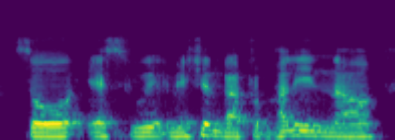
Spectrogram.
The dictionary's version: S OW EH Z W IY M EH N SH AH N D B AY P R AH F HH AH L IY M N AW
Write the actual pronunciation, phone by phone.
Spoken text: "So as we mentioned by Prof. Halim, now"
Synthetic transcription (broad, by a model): S OW EH S W IY M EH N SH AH N B AY F R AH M HH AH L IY N AW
